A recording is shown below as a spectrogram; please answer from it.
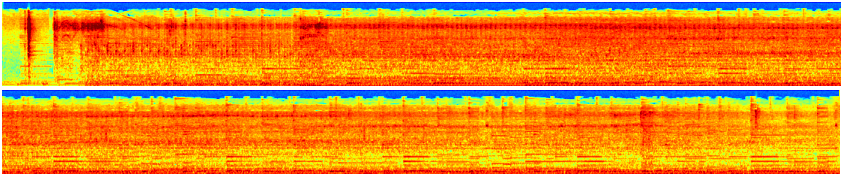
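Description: Kubota compact tractor's diesel engine starting up and then running steadily as the tractor drives off, under acoustic guitar music.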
